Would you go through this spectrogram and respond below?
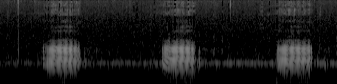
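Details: Sleeping mother dog snores steadily as her puppies nurse, three harsh, buzzing breaths of under a second each, spaced about two to three seconds apart, with a low constant hum underneath.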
